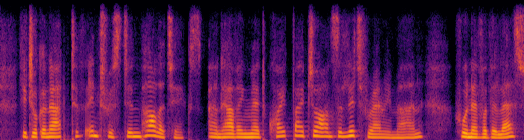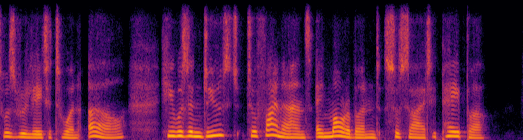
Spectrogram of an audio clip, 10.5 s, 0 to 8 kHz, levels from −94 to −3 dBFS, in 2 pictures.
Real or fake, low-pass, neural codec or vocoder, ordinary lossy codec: fake; 7.2 kHz; codec, 16 kHz in and 24 kHz out, 0.8 kbps, FocalCodec, streaming, 65536 codes; Opus, 32 kbps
